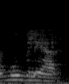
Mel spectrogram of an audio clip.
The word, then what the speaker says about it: googlear: En el caso de googlear, pues habría que escribirlo con u porque porque hay mucha gente que ya, o sea, que que mantiene la pronunciación de Google y entonces pues ya hice ahí una propuesta, googlear. Mm.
